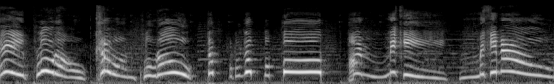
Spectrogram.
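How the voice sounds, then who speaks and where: Faint music plays in the background as a put-on character voice at an extremely high pitch moves at a very slow pace with long, frequent pauses. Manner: cheerful, playful.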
